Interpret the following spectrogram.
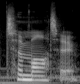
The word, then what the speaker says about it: tomato: the same diff so by nailing the word tomato you're incorporating both the long R sound and also this long o sound tomato the third and fourth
